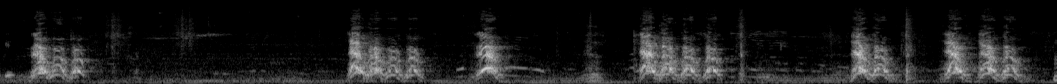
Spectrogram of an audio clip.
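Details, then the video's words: Small dog barking repeatedly at a shy cat: about seven short, sharp barks, some in quick pairs, spread across the recording, with soft Marathi speech between them. "little dog barking"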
